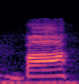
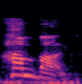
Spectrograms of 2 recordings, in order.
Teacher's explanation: the H at the end of the word bah is silent, and the H at the beginning of the word humbug is pronounced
